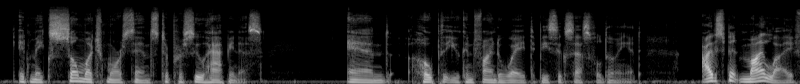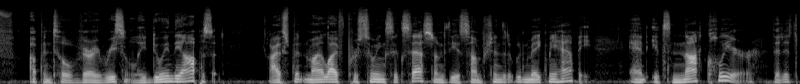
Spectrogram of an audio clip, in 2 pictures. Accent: American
